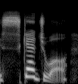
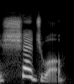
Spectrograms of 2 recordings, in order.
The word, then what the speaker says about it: schedule: Americans say schedule. British say schedule.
